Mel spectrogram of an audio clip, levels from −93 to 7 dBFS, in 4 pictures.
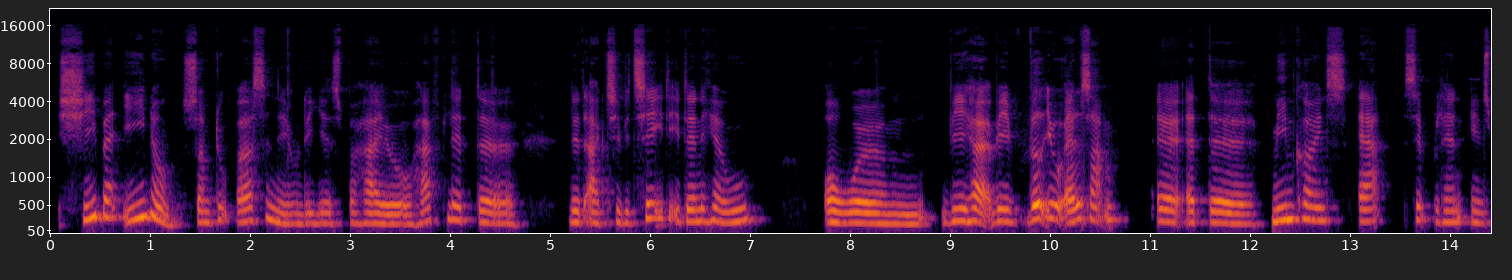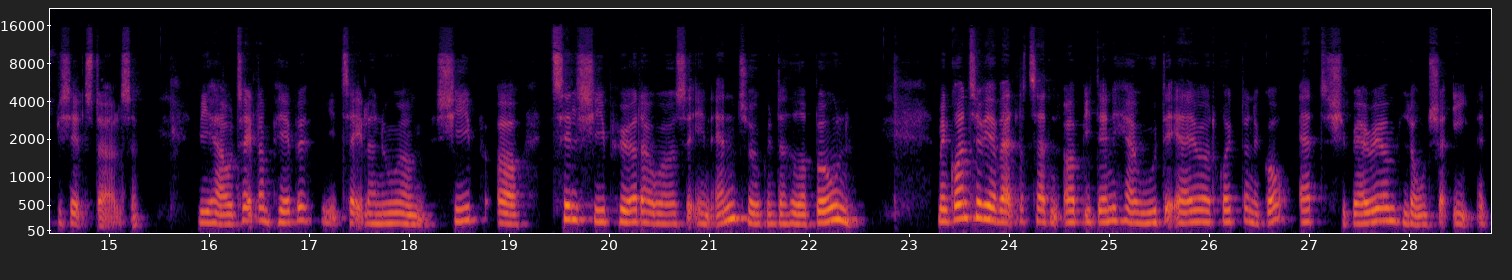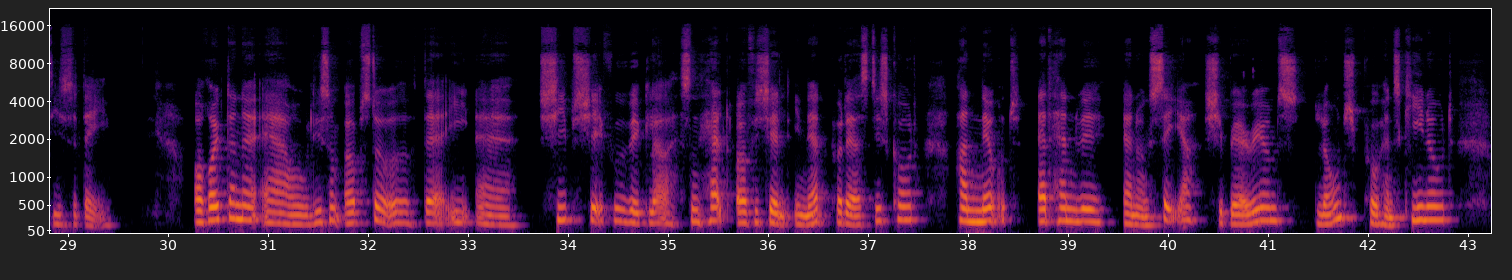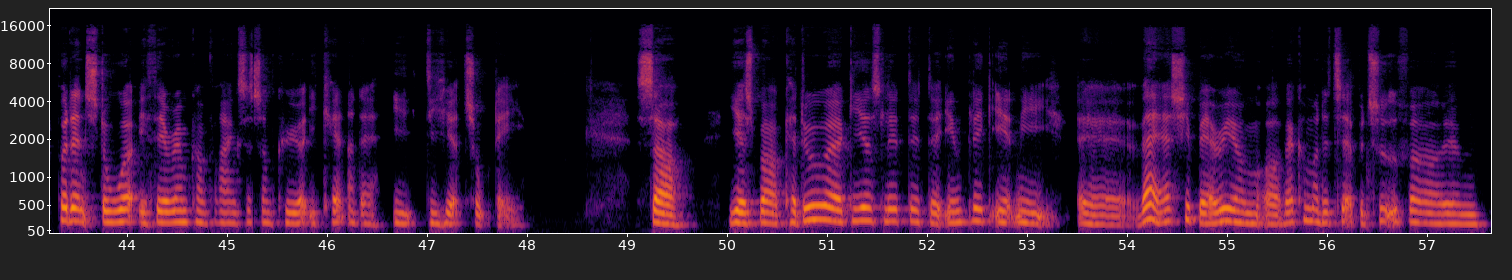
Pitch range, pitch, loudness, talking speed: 180-225 Hz, 200 Hz, -30 LUFS, 160 wpm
